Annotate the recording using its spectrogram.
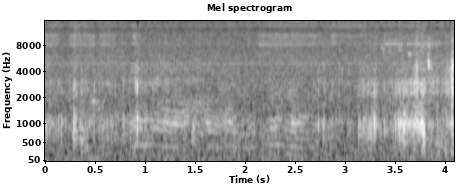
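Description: A small flying insect buzzing close by for about two seconds, starting about a second in, its pitch wavering up and down as it moves. A sharp click comes at the start and another just before the buzz, and there are a few short knocks near the end.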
